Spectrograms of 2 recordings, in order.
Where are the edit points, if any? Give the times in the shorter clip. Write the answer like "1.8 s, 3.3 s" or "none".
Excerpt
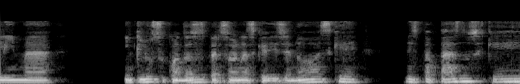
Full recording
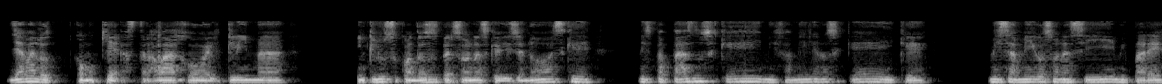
none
